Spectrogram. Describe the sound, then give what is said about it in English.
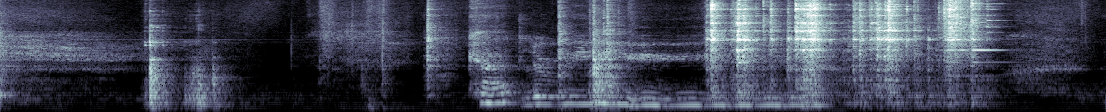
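Metal cutlery clinks and rattles in several bursts, with sharp scraping clatters standing out, while a voice talks intermittently over the handling noise. “Cutlery.”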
